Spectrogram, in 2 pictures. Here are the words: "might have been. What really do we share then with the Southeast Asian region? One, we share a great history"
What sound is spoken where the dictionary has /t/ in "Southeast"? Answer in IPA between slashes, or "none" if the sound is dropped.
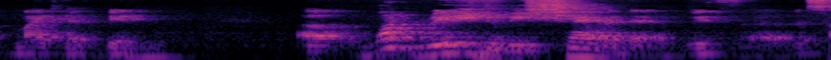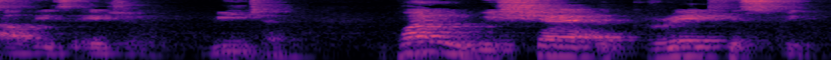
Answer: none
